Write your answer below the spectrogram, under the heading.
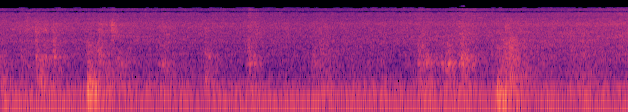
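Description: Diced bacon sizzling steadily in a frying pan as its fat starts to render, with a few soft knocks from handling at the stove.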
